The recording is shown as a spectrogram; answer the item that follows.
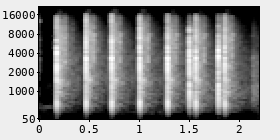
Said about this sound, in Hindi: इसके बाद एक पेड़ के नीचे से जवान ने फायरिंग शुरू की।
